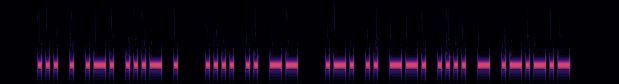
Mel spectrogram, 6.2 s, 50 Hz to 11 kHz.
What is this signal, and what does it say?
Morse code, heard as a keyed tone, about 32 wpm, 700 Hz. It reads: SERVE HIM RIGHT.
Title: Sentences from Top 1000 Words - Review Part 2 - 30wpm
